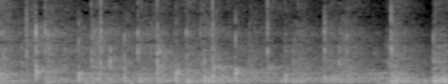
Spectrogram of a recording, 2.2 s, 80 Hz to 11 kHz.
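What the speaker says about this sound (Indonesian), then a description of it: "Tepuk tangan untuk kelompok 4." A classroom of students claps for a presenting group with a short, uneven patter of hands from a modest number of people, close and fairly loud.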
